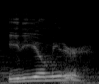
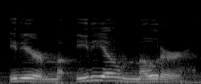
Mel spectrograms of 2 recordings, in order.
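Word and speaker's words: ideomotor: It's called the ediometer. idiomotor effect.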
